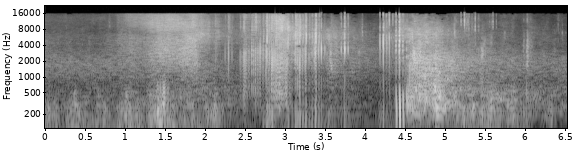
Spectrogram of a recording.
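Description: A firework hisses and sputters loudly as it burns on the ground.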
